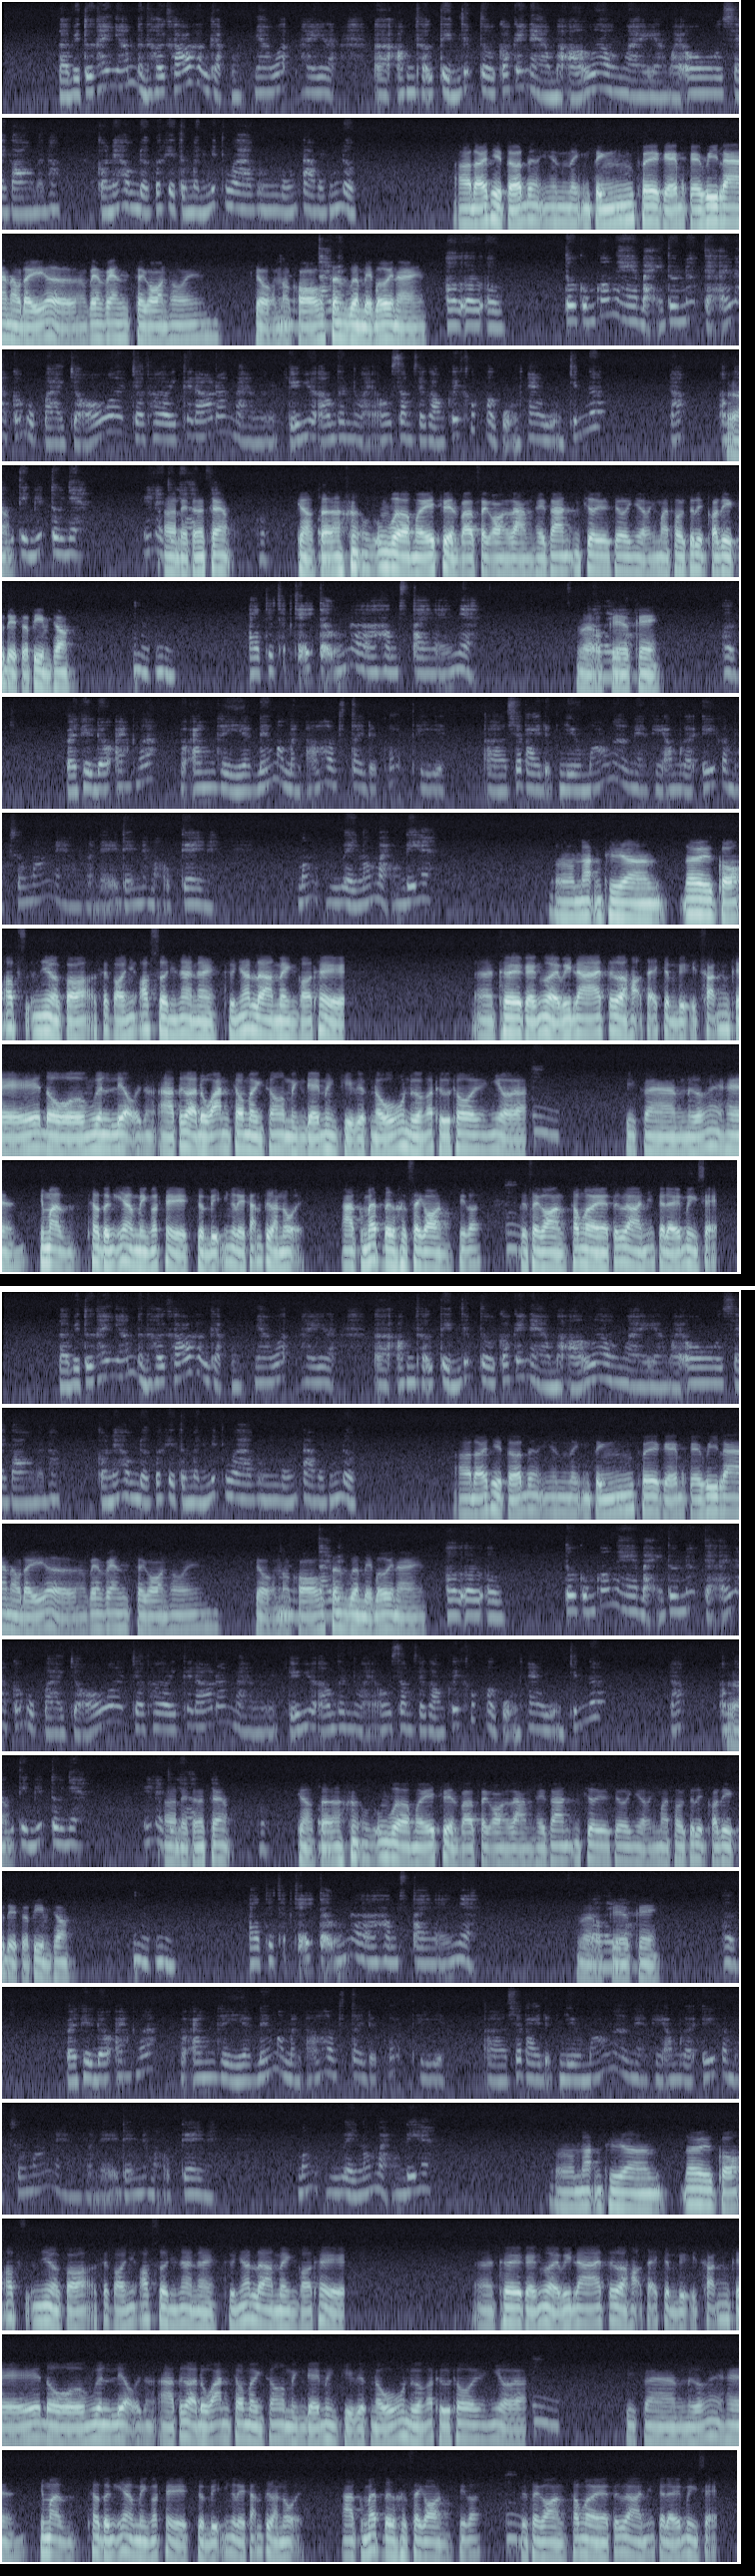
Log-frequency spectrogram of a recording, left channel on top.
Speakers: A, on the left; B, on the left.
A: tại vì tôi thấy nhóm mình hơi khó hơn gặp mặt nhau á hay là ờ, ông thử tìm giúp tôi có cái nào mà ở ờ, ngoài à, ngoài ô Sài Gòn mình không còn nếu không được á thì tụi mình nhích qua Vũng Tàu thì cũng được
B: à, đấy thì tớ định, định tính thuê cái một cái villa nào đấy ở ven ven Sài Gòn thôi kiểu
A: ừ.
B: nó có
A: tại vì
B: sân vườn bể bơi này
A: ừ ừ ừ tôi cũng có nghe bạn tôi nó kể là có một vài chỗ á, cho thuê cái đó đó mà kiểu như ở bên ngoại ô sông Sài Gòn cái khúc mà quận 2, quận chín á đó ông
B: Thế
A: thử
B: à?
A: tìm giúp tôi nha nếu này
B: Ờ,
A: tôi nhờ
B: để tớ
A: ông nha
B: xem
A: ừ
B: kiểu
A: ừ
B: tớ <laughs> cũng vừa mới chuyển vào Sài Gòn làm thời gian cũng chưa chơi nhiều nhưng mà thôi cứ định có gì cứ để tớ tìm cho
A: ừ, ừ. À, tôi thích cái ý tưởng ờ, homestay này nha
B: rồi
A: rồi
B: ok
A: à,
B: ok
A: ừ vậy thì đồ ăn á đồ ăn thì nếu mà mình ở homestay được á thì ờ, sẽ bày được nhiều món hơn nè thì ông gợi ý coi một số món nào mà để để nó mà ok nè món về món mặn đi ha
B: Ờ, mạng thì à, đây có option như là có sẽ có những option như này này thứ nhất là mình có thể ờ, thuê cái người villa ấy tức là họ sẽ chuẩn bị sẵn cái đồ nguyên liệu à tức là đồ ăn cho mình xong rồi mình đến mình chỉ việc nấu nướng các thứ thôi như nhiều
A: ừ
B: thịt và nướng này hay nhưng mà theo tớ nghĩ là mình có thể chuẩn bị những cái đấy sẵn từ Hà Nội à không biết từ <laughs> Sài Gòn thì đó
A: ừ
B: từ Sài Gòn xong rồi tức là những cái đấy mình sẽ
